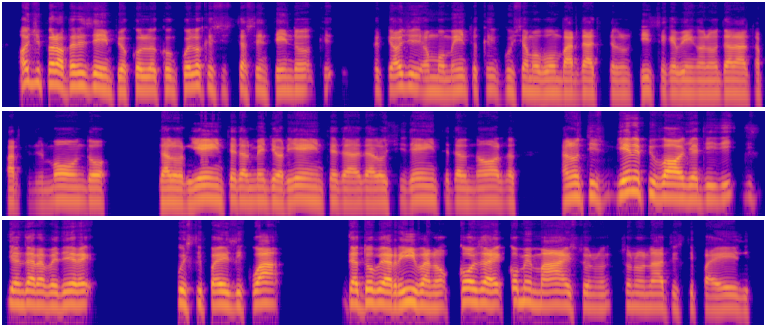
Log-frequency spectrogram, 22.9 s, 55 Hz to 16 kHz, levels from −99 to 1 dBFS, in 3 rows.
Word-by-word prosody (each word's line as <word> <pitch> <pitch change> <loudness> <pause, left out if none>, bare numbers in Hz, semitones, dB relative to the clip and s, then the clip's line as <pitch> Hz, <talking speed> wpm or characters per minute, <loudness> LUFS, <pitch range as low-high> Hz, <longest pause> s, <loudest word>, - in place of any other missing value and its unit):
oggi 205 0 -1
però 190 -3 +5
per 175 - +2
esempio 150 -6 0
col 145 -1 0
con 145 -3 -6
quello 160 +2 +1
che 160 -3 -10
si 130 +1 -21
sta - - -7
sentendo 140 +1 -5
che 340 - -19 0.3
perché - - -8
oggi 165 -1 -1
è 135 - -6
un 135 +1 -6
momento 135 +2 -4
che 145 - -15
in 140 -5 -13
cui 135 +3 -12
siamo 130 0 -4
bombardati 125 0 -2
dalle 120 -1 -9
notizie 125 +3 -9
che 125 - -3
vengono 120 0 -4
dall'altra 120 -1 -2
parte 120 -2 -8
del 115 0 -19
mondo, 130 0 -2 0.4
dall'oriente, 125 +3 +3
dal 130 -1 -1
Medio 130 -1 -3
Oriente, 130 0 -1
da 120 -1 -3
dall'occidente, 125 +2 -5
dal 125 -1 -4
nord, 125 +1 -5 0.5
ma 140 - -2
non 160 0 +2
ti 170 -2 -4
s 135 - -18
viene 195 +5 +5
più 185 - -2
voglia 150 -2 +5
di 140 +1 -7
di 155 +3 -7
di 155 0 -24
s 145 - -30
di 190 - -4
andare 170 -1 +4
a - - +3
vedere 170 - +2 0.7
questi 180 -1 -2
paesi 165 -2 +2
qua, 180 +1 +5 0.6
da 180 - +3
dove 185 -1 +4
arrivano 165 -3 +5
cosa 190 -3 +5
è 170 - +2
come 195 -1 -1
mai 165 -1 +4
sono 145 -2 -9
sono 155 -2 -7
nati 150 -1 -3
'sti 115 - -17
paesi, 135 -2 -4
140 Hz, 180 wpm, -24 LUFS, 125-165 Hz, 0.7 s, però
